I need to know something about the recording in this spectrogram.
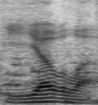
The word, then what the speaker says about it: JOOLA: officially moved over to yola as his paddle sponsor ben uh got a new paddle ben's playing with a new paddle the yola paddle it is pronounced yola the new paddle i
